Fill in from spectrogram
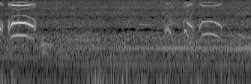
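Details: Great kiskadee in nature: one loud, arched, slurred whistle, then after a gap a softer group of curved whistled notes, over a low steady background hum.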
